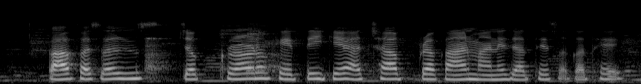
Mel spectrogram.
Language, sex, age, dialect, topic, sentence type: Chhattisgarhi, female, 18-24, Central, agriculture, question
